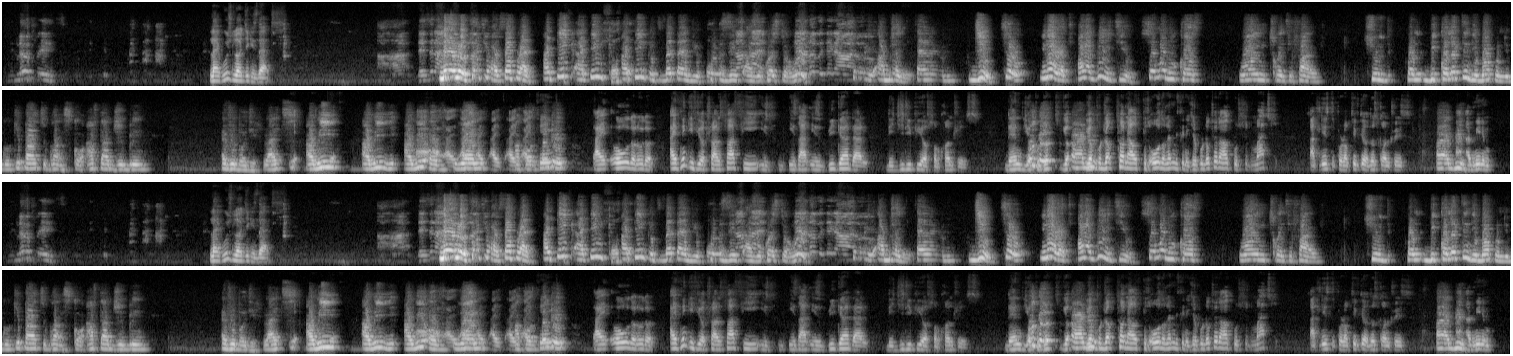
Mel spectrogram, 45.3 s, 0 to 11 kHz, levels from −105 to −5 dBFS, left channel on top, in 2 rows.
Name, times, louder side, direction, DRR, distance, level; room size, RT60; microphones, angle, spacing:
voice 1, 0.2-0.8 2.1-2.4 5.6-7.1 7.4-7.5 11.0-11.5 11.9-13.1, left 2 dB, 5° left, 4.6 m, -48 dB
voice 2, 3.1-4.0 9.1-9.5 10.6-10.9 13.5-13.6 27.0-27.6 28.8-30.9 31.5-32.4 32.7-34.1 34.4-35.6 35.9-37.1 37.7-41.7 42.3-43.7 44.4-44.9, left 2 dB, 35° left, 0.7 m, -37 dB
voice 3, 6.6-9.0 9.3-12.1 12.9-17.9 18.6-19.7 20.5-20.8 21.1-24.8 25.9-27.7 28.0-29.9 30.3-31.0 38.0-38.4 38.7-39.1 44.1-44.6, equal, 15° right, 1.7 m, -34 dB
12.5 x 4.4 x 2.6 m
head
